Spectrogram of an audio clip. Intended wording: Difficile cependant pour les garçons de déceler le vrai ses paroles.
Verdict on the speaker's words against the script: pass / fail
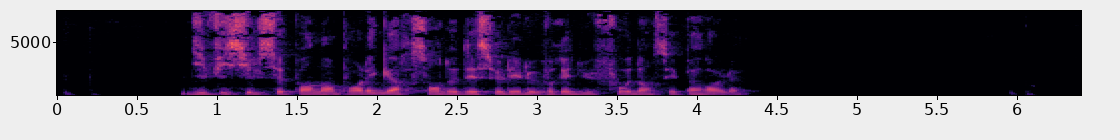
fail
